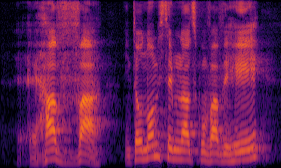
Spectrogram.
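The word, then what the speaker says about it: חַוָּה: Pode ver que Eva, Rava, em Gênesis 4:1, termina com Vav-He e se lê Ravá.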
